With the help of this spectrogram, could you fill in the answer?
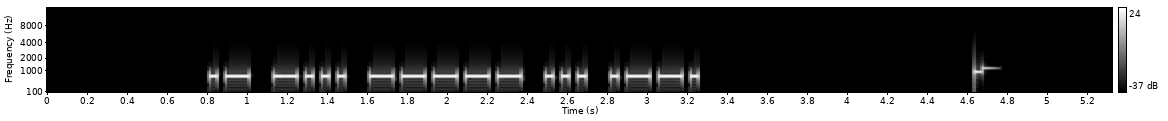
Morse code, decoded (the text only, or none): AB0SP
